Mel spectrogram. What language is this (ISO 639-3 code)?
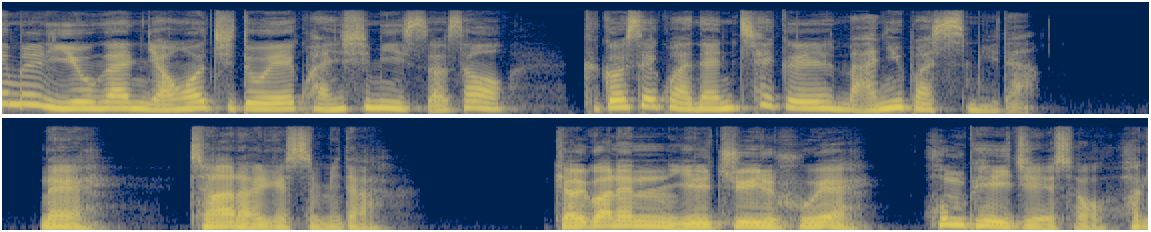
kor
